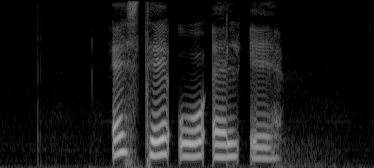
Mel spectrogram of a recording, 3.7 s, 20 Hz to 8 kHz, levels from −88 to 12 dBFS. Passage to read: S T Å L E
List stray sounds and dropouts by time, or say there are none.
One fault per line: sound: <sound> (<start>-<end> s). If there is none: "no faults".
no faults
